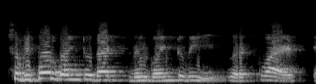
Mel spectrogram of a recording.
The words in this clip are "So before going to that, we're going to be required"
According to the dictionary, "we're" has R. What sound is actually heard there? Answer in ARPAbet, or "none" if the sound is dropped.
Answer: L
